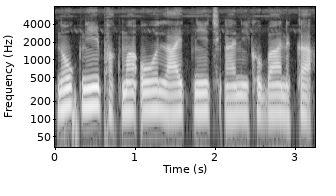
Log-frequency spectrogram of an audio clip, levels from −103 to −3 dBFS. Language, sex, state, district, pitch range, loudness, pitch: Garo, male, Meghalaya, West Garo Hills, 125-145 Hz, -16 LUFS, 135 Hz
